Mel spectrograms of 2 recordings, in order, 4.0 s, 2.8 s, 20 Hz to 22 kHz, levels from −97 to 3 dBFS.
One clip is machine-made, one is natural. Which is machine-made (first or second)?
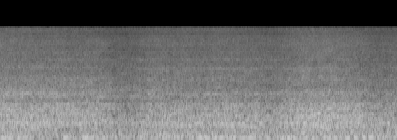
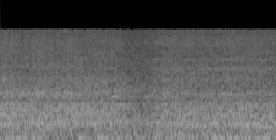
first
